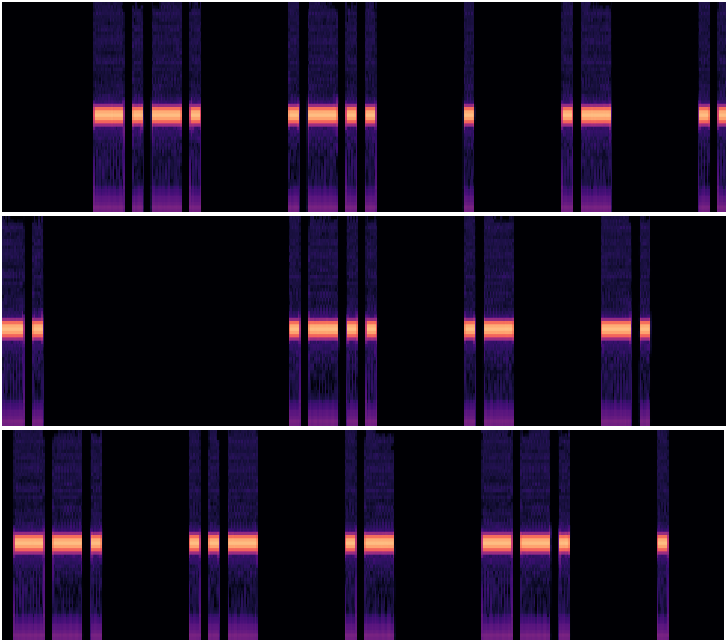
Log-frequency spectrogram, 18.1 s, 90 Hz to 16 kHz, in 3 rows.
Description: Morse code, heard as a keyed tone, about 15 wpm, spaced as for 8 wpm, 1000 Hz. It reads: CLEAR LANGUAGE
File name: qotdfiles / 8wpm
